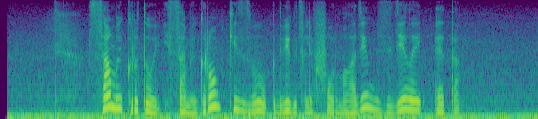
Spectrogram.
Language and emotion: Russian, positive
